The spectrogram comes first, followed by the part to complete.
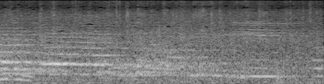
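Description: Speech: a person talking, most likely the show presenter over the arena's sound system.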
